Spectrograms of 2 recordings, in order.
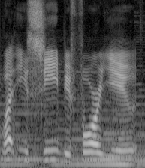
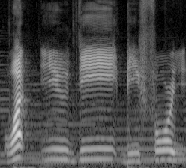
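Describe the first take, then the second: First: See starts with a plain s sound. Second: See starts with a th sound, like a lisp. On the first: The speaker calls it right. "I'm gonna read it how it's supposed to be read" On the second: The speaker calls it wrong. "the T H is supposed to be an S"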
